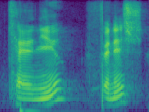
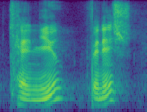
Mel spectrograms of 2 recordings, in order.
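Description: The two takes are said the same way.

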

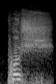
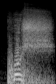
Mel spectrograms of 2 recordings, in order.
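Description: Both takes have the same delivery.

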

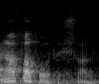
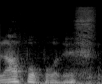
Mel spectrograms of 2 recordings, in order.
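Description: First: The name's second vowel sounds like a. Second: The name's second vowel sounds like o. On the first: The speaker calls it right. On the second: The speaker calls it wrong. "A ちゃんはまあ間違って発音してるんでしょうけど"

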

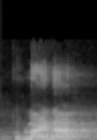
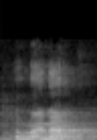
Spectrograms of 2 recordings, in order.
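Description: Both takes have the same delivery.

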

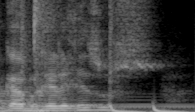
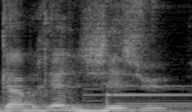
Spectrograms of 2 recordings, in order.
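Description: First: The name is said the commonly used way. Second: The name is said the Brazilian Portuguese way. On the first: The speaker calls it wrong. "c'est pas Gabriel Jesus" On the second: The speaker calls it right. "En brésilien c'est Jésus"

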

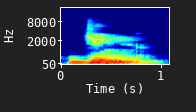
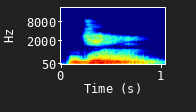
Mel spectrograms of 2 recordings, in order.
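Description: No difference in how they are said.

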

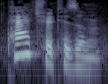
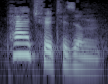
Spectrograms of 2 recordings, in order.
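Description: First: It is said with a British pronunciation. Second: It is said with a British pronunciation.

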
